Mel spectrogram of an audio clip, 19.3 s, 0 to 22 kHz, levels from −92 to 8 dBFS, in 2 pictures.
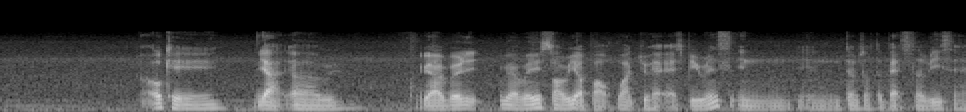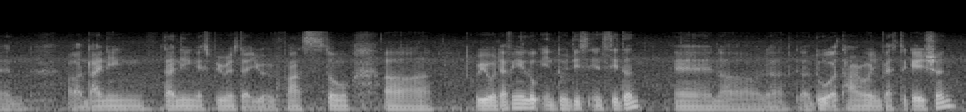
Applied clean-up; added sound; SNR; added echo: none; none; none; none.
